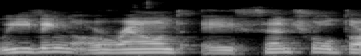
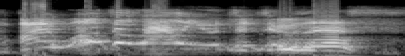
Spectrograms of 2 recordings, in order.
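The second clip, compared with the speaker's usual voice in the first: very high, very loud, slow, swooping shrill scream; 10 dB louder than usual. The narrator voices the Queen of Darkness screaming at the party, in Goblin King voice. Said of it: "I was still in Goblin King voice".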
